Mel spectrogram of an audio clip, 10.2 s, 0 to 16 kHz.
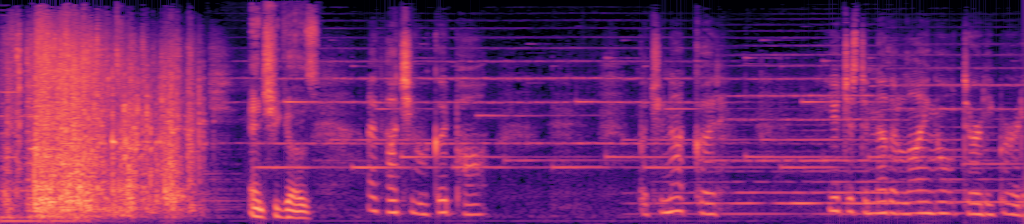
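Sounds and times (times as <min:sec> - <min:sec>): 
object smashed against a wall, glass shattering: 0:00.0 - 0:02.2
speech: 0:02.5 - 0:04.9, 0:06.4 - 0:07.4, 0:08.3 - 0:10.2.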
